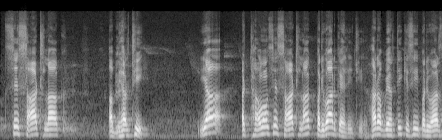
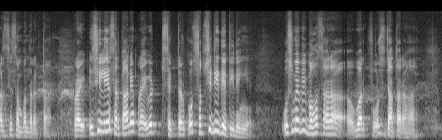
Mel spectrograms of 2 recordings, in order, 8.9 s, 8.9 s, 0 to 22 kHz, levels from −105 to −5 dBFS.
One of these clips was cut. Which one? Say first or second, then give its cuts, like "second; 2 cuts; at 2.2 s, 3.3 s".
second; 1 cut; at 1.4 s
